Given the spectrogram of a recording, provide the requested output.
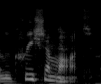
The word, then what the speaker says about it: Lucretia Mott: Yeah, Lucretia Mott. – Okay. – That's how you pronounce her name.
